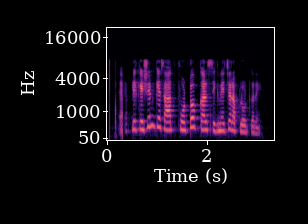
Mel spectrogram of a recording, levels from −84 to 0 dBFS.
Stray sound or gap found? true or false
false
